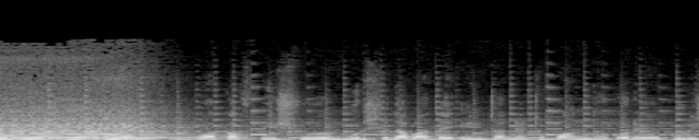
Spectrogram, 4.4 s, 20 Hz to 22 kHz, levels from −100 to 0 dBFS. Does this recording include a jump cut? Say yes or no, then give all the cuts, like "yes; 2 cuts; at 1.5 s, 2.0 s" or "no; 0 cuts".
no; 0 cuts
